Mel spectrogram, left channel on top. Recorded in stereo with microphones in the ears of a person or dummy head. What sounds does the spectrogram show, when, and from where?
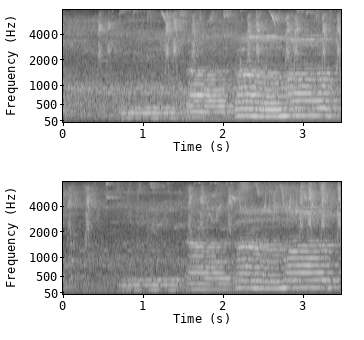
0.7 s singing: 20° right (ahead or behind), 5.5 m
